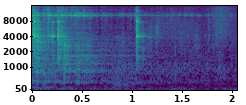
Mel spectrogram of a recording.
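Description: Metal chains of a disc golf basket jingling and ringing out after a putted disc strikes them and drops into the basket, with one more light clink about a second in.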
